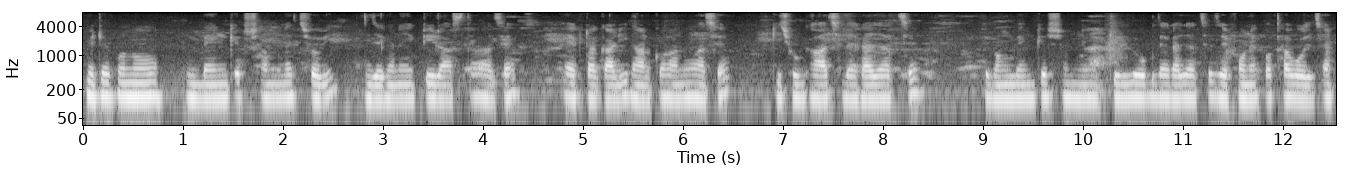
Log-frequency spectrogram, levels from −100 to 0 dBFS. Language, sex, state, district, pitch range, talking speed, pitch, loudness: Bengali, male, West Bengal, North 24 Parganas, 130-135 Hz, 145 wpm, 130 Hz, -16 LUFS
